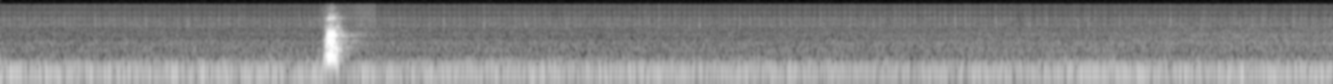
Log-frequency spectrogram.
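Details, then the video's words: A young female Dobermann puppy gives a single sharp, loud bark at a beetle on a fence, against a quiet, low background hum. "Puppy Barks at a Bug"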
